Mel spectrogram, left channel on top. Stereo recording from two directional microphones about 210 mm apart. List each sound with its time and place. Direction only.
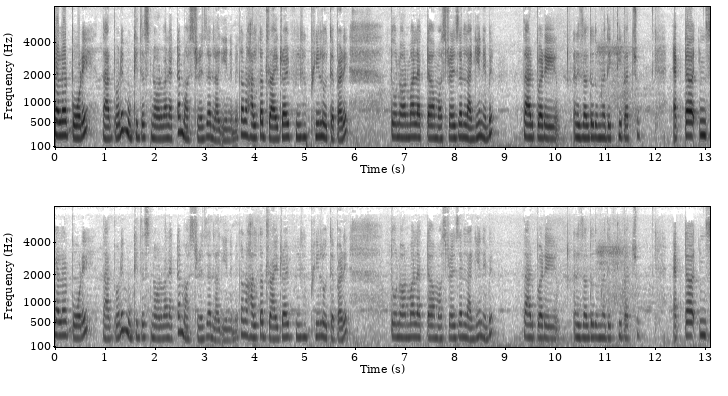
0.0 s a woman's voice: 45° left (ahead or behind)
